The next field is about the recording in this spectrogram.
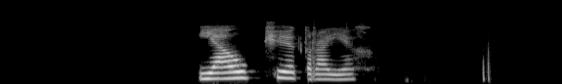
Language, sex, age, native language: Icelandic, female, 8, Icelandic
